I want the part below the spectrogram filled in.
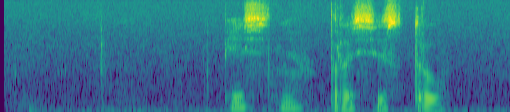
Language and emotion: Russian, sad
